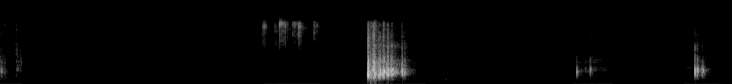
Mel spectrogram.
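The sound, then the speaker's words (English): Three eight-sided dice clatter onto a table in scattered bursts: a quick rattle of small clicks, then a louder tumbling burst, followed by a few sparse ticks. No one speaks. “And do another D20 plus 10. Crit. Awesome. Roll 3D8 plus 10.”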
